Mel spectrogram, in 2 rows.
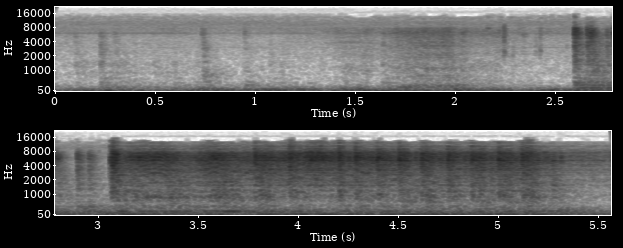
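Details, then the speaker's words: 1949 International KB2 with LS engine swap, E38 ECU, L96/6L90e, fuel cell with over-a-year-old fuel: steady slow cranking a couple of seconds, then suddenly catches into an uneven run; hard start, old fuel suspected. "uh-oh she don't want to start anymore"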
